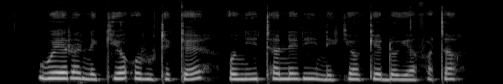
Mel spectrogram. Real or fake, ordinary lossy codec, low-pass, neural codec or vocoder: real; none; 19.8 kHz; none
